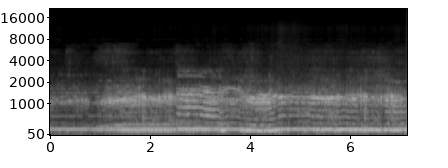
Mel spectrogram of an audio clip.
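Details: A person imitating a whale, not a real whale, gives a long, low, wavering moan with a rich, tonal, overtone-laden quality.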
